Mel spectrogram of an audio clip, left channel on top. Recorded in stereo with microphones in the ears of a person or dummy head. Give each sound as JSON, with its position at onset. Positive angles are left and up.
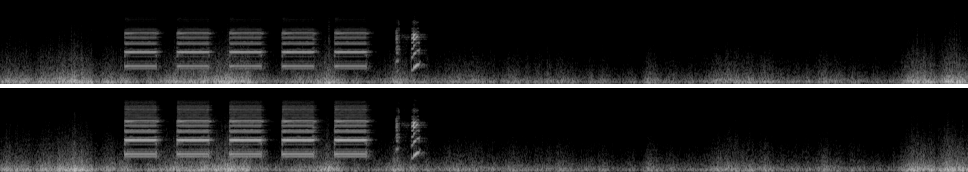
{"t": 1.2, "sound": "an alarm clock", "side_deg": -30}
{"t": 4.0, "sound": "a giggle", "side_deg": 0}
